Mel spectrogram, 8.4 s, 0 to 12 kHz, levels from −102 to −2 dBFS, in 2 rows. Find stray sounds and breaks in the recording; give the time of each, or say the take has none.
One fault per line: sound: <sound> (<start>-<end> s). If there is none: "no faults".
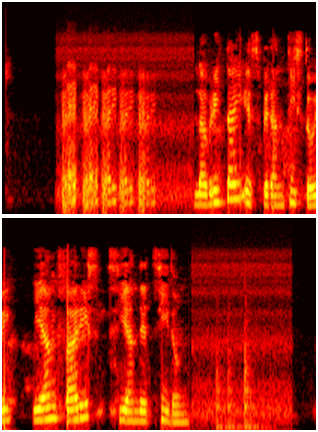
sound: laugh (0.8-2.0 s)
sound: thud (7.0-7.8 s)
